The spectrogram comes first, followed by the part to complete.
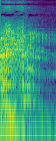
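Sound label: hardrock mammoth move; hardrock mommoth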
